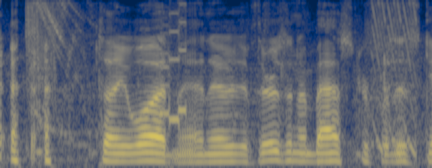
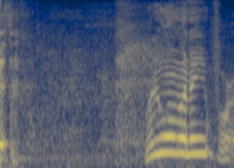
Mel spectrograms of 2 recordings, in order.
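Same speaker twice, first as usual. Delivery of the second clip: higher, louder mock-suspicious question; wary player; 11 semitones higher, 6 dB louder, much faster than usual. Player puzzled why the announcer wants her name, high mock voice. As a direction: playfully imitate a puzzled, guarded player. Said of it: "She's like".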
